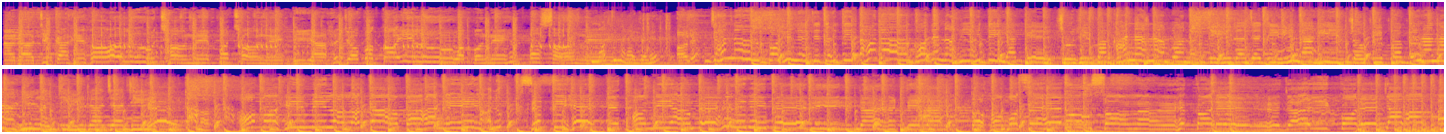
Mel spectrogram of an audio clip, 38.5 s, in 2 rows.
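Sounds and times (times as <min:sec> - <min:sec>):
dj remix song: 0:00.0 - 0:38.4.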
